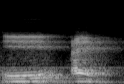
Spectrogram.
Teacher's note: जब ए ऐ हम बोलते हैं तो कंठ और ताल दोनों का उपयोग करते हैं, इसीलिए इन्हें कंठ तालव्य ध्वनियाँ कहते हैं।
